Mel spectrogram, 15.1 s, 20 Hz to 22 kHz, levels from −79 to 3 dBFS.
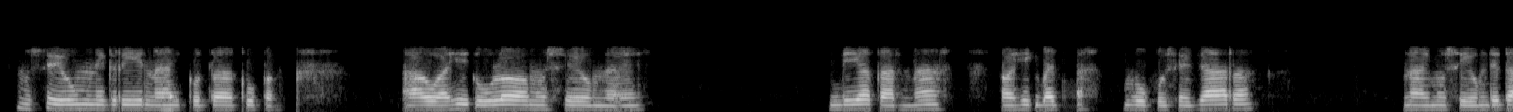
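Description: The whole clip has a buzzy, gravelly roughness and a narrow telephone band of roughly 300 Hz to 3.6 kHz. The sound points to the GSM full-rate codec at 13 kbps, which rebuilds the speech from a vocal-tract model driven by coarse, regularly spaced pulses.

At 1.62 to 1.75 s, 6.14 to 6.28 s and 10.64 to 10.82 s, the sound briefly freezes into a rough, metallic ring. These are lost GSM frames. The decoder fills each gap by repeating the last good frame, for about 80 ms, 60 ms and 140 ms.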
